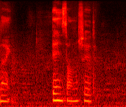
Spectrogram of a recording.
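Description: A young man speaks briefly.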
